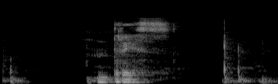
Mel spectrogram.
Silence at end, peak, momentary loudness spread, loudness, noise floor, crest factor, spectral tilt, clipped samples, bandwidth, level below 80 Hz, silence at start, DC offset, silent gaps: 0 s; -12 dBFS; 19 LU; -32 LUFS; -77 dBFS; 24 dB; -3 dB/octave; under 0.1%; 9.6 kHz; -64 dBFS; 0 s; under 0.1%; none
